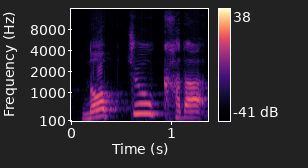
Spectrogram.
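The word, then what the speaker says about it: 넓죽하다: 자, 넓은 무조건 그냥 널 이렇게 발음해야 되는데 두 개. 넙죽하다, 넙둥굴다.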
